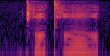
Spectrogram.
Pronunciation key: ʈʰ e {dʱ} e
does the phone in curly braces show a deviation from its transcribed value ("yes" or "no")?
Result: yes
